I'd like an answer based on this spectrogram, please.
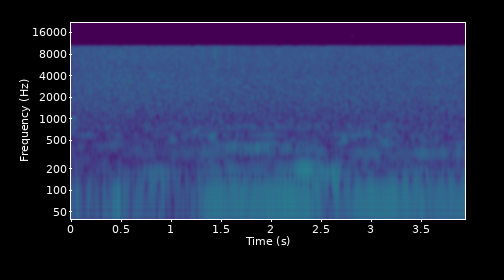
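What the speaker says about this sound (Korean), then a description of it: "지구의 온도가 내려가자 비가 쏟아지기 시작했습니다." Heavy rain pours down in a steady, dense wash of broadband noise, rising slightly in the middle, with a low rumble underneath and no voices.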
